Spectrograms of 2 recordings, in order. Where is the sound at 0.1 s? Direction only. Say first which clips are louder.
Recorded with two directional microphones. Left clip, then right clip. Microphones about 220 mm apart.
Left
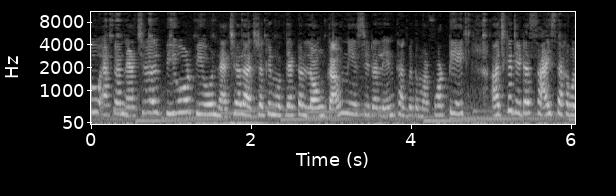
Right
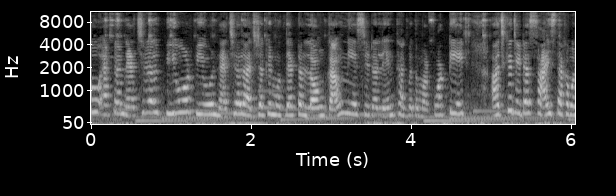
Left 1 dB; 15° right (ahead or behind).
